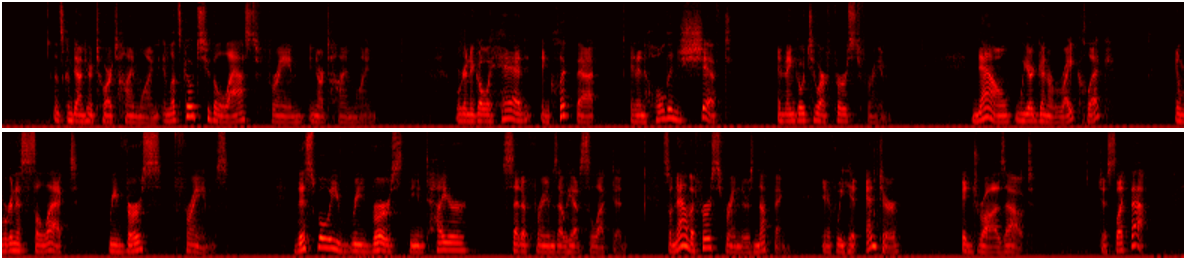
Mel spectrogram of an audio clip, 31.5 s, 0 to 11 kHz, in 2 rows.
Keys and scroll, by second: 27.4 Return.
